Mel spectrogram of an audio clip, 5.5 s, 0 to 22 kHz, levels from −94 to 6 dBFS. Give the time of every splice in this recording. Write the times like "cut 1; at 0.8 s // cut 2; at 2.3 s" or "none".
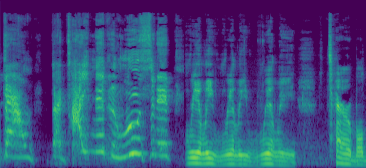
cut 1; at 2.7 s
